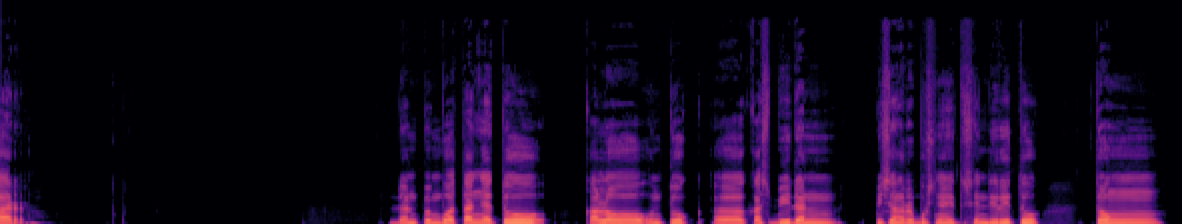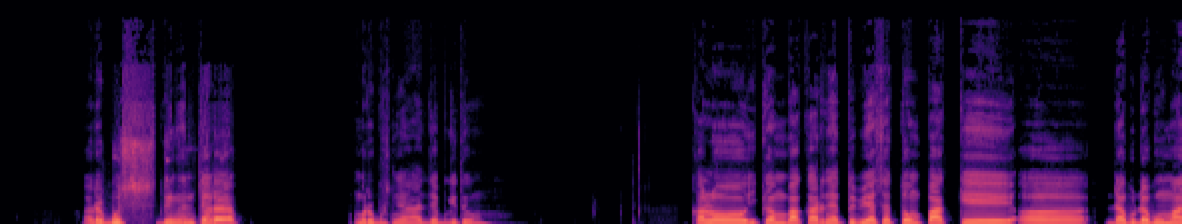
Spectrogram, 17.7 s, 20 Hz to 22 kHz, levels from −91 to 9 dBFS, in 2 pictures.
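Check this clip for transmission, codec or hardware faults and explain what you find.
Three separate transmission faults occur, all from about 8.8 s onward.

From 8.77 to 9.29 s there is repeated packet loss, giving a robotic sound. Four holes open in the stream in quick succession. The receiver bridges each by extending the last piece of sound, so about half of that half-second is concealed rather than real. The longest hole lasts 0.19 s, and some sound is lost outright. The result is a choppy, buzzy, mechanical patch with fragments missing.

Between 9.65 and 10.85 s comes a call bitrate drop. The link's bandwidth estimate collapsed, and the encoder was pushed down to a very low rate, consistent with a fall from about 48 kbps to around 9 kbps. It held at the floor for roughly 1.1 s. Coding becomes coarse, and the audio band shrinks from 20 kHz to 8 kHz, so the speech turns muffled and rough with a watery texture until quality returns.

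From 12.73 to 13.96 s there is a jitter buffer speed-up. Audio had piled up in the receive buffer beyond its target, so the receiver repeatedly trimmed short pitch-period slices to cut the delay, removing about 70 ms in total. The speech plays at 106% speed with unchanged pitch, so this stretch sounds slightly hurried and compressed in time.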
